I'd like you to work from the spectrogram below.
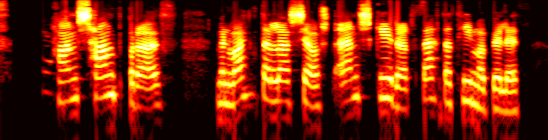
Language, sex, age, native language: Icelandic, female, 20-29, Icelandic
